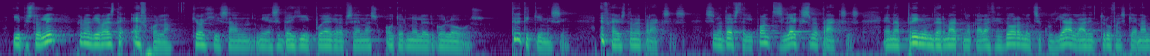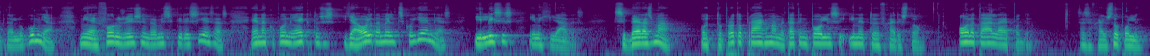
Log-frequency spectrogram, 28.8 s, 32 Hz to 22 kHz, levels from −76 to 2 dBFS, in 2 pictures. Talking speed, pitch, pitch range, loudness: 155 wpm, 125 Hz, 110-150 Hz, -27 LUFS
